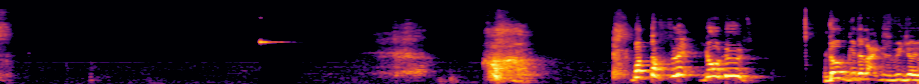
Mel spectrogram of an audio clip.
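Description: A drawn-in breath, then one sharp sneeze, followed by talking in a small room.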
